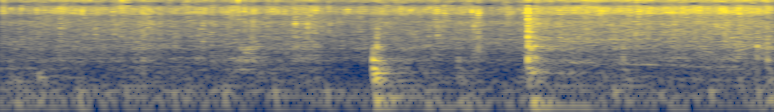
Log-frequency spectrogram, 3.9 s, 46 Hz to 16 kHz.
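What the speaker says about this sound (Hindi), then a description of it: "अदरक को 3-4 मिनट के लिए इसे भून लेना है। ऐसे ही चम्मच चलाते हुए" Ginger fries in a pan and is stirred with a spoon: a steady soft sizzle with a couple of sharper scrapes and clinks of the spoon, close and quiet with no talking.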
